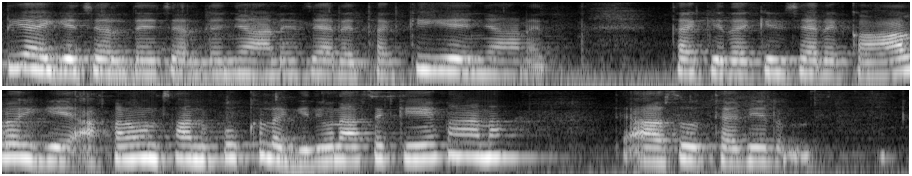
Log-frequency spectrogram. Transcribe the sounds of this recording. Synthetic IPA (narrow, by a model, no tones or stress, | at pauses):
ʈiːaːiːeːt͡ʃəld̪eːt͡ʃəld̪eːɲaːneːsɛːɾeːt̪ʰəkːieːɲaːnḛː | t̪ʰəkːiːt̪əkibisɛːɾeːkaːlɦoːiːeːʔə̰kʰənʊnsaːnũːpʊkʰːləɡːiːd̪iːʊnəseːkeːkʰaːnaː | t̪ḛːʔəsʊt̪ʰːeːpʰɪɾ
